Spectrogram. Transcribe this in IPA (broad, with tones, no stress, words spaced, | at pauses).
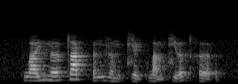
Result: kwa˨˦jnəː˨˦t̪a˦˥k̚ ʔə˨˦nzə˨˩m t͡ɕə˧˩jkwa̰˧˨mt͡ɕɨ̰˧˥ə̯ t̪ʰə̰ː˧˨ʔ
